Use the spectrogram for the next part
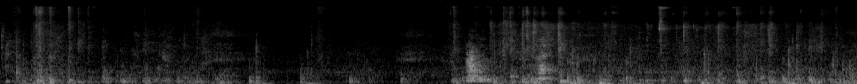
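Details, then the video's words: Nearly four-month-old Giant Schnauzer puppy playing keep-away: a couple of short, rough barks near the middle amid scuffling, thumps and movement noise, with a person talking to the dog. "Baby Giant Schnauzer playing "Keep Away""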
